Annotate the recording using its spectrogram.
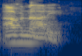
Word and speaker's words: Avenatti: Seriously, how do you say his name? – Avenatti. – Avenatti. Michael Avenatti.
